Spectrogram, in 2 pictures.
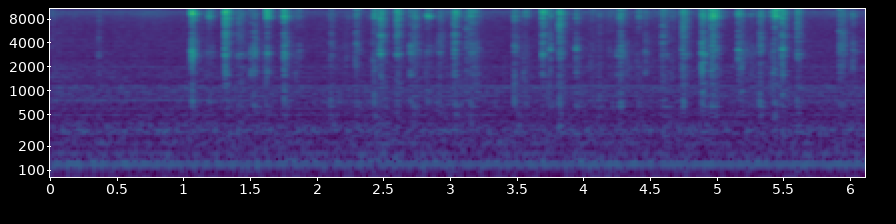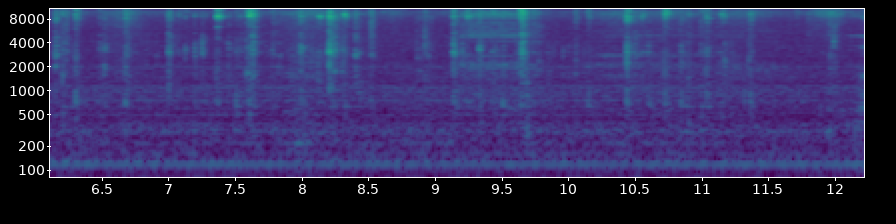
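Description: Typing on a computer keyboard: a quick, irregular run of keystroke clicks that starts about a second in and goes on in bursts.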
